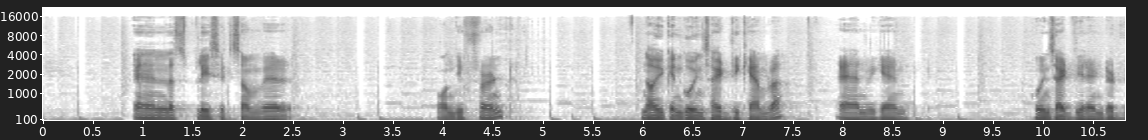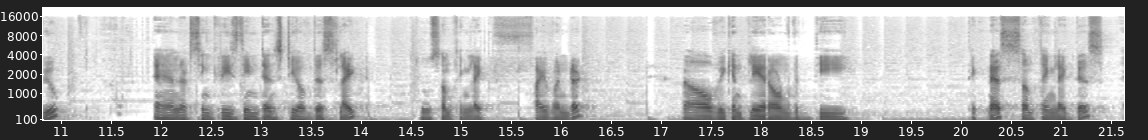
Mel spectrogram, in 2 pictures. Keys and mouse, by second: 1.5-6.5 alt+drag, 6.5 KP_0, 7.4 click, 8.4 middle click, 10.3-12.3 drag, 13.7 KP_0.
